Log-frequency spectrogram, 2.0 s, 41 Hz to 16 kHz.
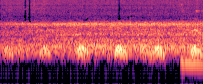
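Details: Fetal heartbeat at 10 weeks 6 days of pregnancy, heard on a home pocket fetal Doppler (Sonoline B, 3 MHz) with the probe started under the belly button: rapid, regular whooshing pulses at about 155–160 beats a minute.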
